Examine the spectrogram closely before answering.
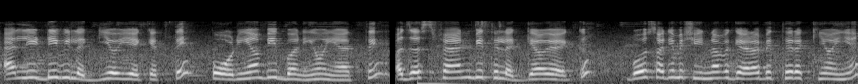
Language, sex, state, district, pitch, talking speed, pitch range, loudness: Punjabi, female, Punjab, Pathankot, 270 Hz, 190 wpm, 245-300 Hz, -14 LUFS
